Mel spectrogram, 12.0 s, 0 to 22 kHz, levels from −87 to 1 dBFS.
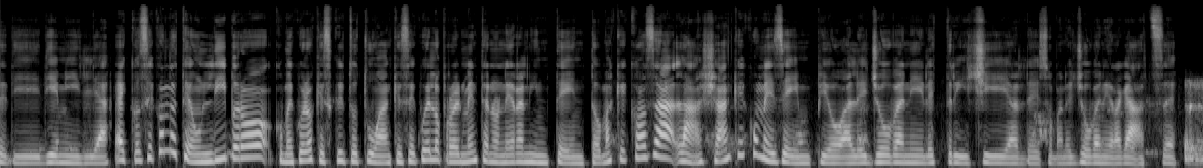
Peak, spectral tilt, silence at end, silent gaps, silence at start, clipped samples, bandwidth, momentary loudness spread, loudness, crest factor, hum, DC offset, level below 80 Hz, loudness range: -10 dBFS; -5 dB/octave; 0 s; none; 0 s; under 0.1%; 19 kHz; 7 LU; -27 LUFS; 18 dB; none; under 0.1%; -70 dBFS; 3 LU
